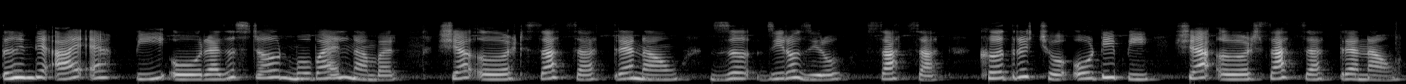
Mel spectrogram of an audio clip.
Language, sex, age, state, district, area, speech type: Kashmiri, female, 18-30, Jammu and Kashmir, Bandipora, rural, read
